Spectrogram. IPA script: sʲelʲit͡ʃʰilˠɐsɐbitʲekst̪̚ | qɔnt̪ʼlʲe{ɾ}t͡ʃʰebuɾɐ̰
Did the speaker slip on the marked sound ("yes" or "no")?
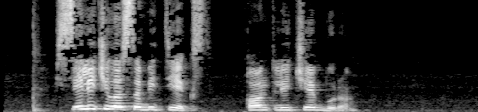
yes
